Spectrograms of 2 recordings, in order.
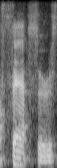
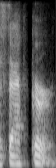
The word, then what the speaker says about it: SAPCR: So you can learn about what we call SAPSers. Don't listen to anyone who calls it a SAPCR. They're mispronouncing it.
